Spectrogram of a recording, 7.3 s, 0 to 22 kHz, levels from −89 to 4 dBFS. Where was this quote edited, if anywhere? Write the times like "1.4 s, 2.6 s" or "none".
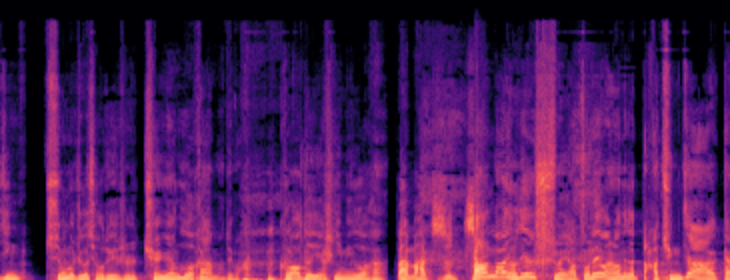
3.9 s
